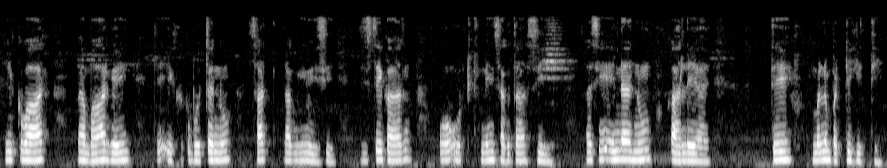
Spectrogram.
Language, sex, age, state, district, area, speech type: Punjabi, female, 60+, Punjab, Hoshiarpur, rural, spontaneous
